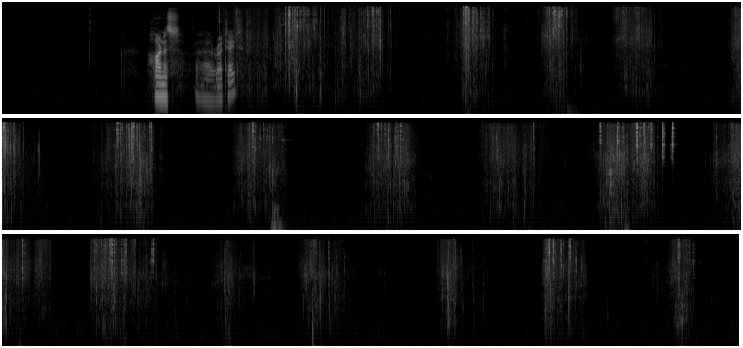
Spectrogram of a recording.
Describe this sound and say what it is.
harness rustle foley
foley, harness, rustle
